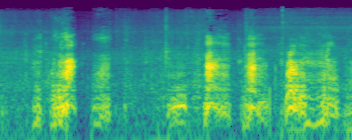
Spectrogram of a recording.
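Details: Caucasian Ovcharka/English Mastiff puppies, around six to seven weeks old, give a run of about five rough, throaty growling yelps with harmonic, bark-like bursts, separated by short pauses.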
